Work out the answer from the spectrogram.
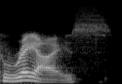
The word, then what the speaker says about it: reais: I try to pronounce it the way they do in that country. So even though it looks like reais, it's actually pronounced reais. Reais.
